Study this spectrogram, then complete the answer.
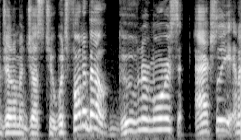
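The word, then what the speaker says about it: Gouverneur Morris: just2 what's fun about governor morris actually and i know it's governor morris but it feels like governor when i look at how it's spelled uh the thing about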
